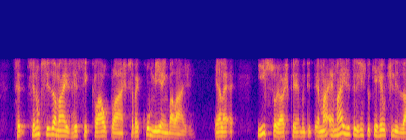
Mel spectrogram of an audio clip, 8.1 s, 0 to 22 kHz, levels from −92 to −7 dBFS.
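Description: Throughout, the GSM full-rate codec rebuilds the speech from sparse regular pulses. This makes it plainly buzzy and gravelly. Nothing passes above 3.8 kHz.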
